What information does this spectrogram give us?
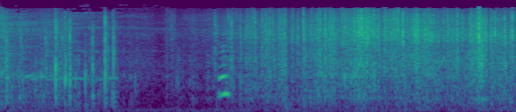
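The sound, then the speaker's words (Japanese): Continuous crinkling and rustling of the paper packaging of a gift package being torn open, with irregular crackly bursts and a brief sharper crunch partway through. “ガサガサガサ。”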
